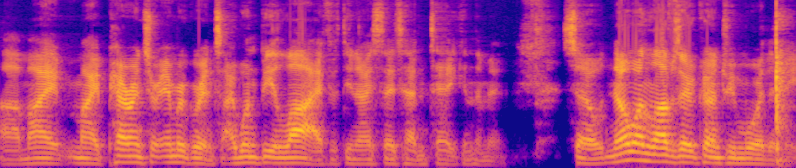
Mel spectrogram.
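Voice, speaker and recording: A man with an American accent at a very fast pace, his fairly low pitch showing ordinary variation. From New York City. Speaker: history professor. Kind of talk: interview conversation. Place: office. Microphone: video call.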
